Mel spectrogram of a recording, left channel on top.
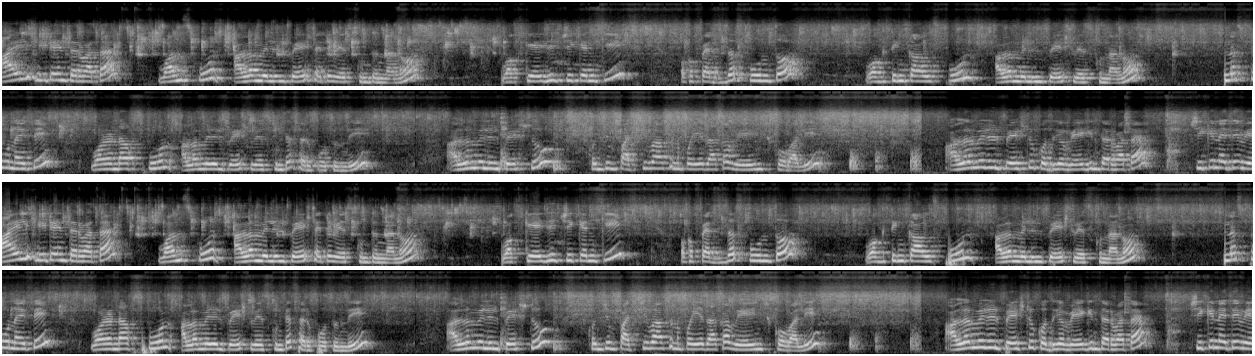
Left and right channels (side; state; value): both; normal; correlation 0.35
